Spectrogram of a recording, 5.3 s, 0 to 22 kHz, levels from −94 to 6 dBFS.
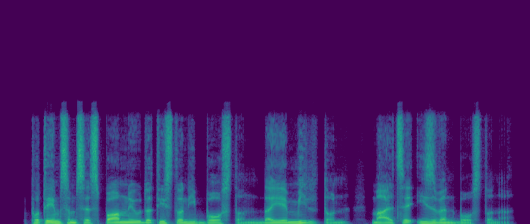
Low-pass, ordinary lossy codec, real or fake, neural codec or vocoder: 10.8 kHz; Opus, 64 kbps; fake; codec, 24 kHz, 0.9 kbps, DualCodec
